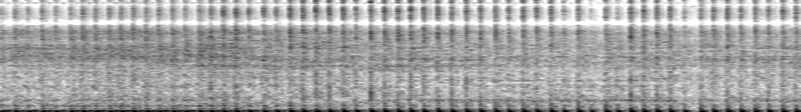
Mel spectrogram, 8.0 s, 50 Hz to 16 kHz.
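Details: Honda XBR500 single idling with newly fitted universal Viper silencers (about 6 of 10 loudness): deep, even thumping three to four beats a second, no misses or clatter; normal idle.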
